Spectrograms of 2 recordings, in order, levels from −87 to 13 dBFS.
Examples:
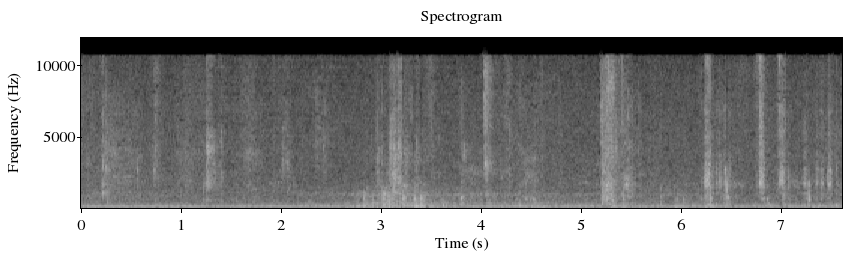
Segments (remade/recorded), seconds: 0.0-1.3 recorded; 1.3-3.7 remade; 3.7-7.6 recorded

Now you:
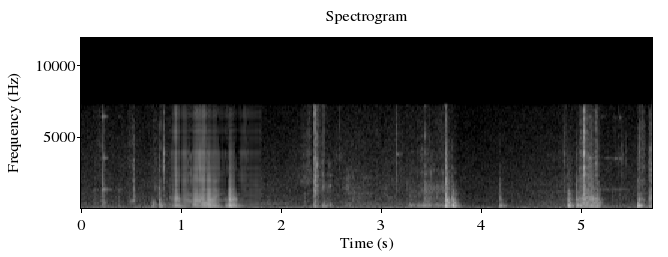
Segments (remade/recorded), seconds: 0.0-0.9 recorded; 0.9-1.8 remade; 1.8-5.7 recorded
